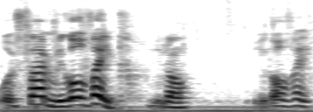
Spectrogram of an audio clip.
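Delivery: roadman street slang voice, pitched very high. Describing the young kids at the park who don't approach you: roadman impression. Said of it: "that was my impression of a roadman".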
